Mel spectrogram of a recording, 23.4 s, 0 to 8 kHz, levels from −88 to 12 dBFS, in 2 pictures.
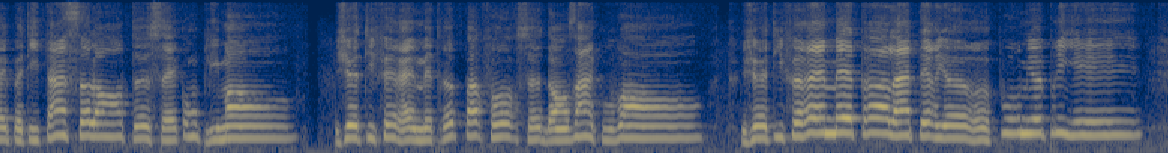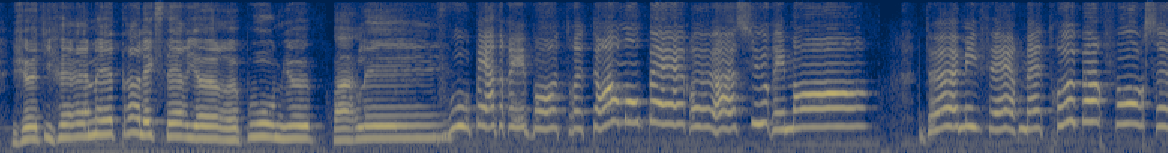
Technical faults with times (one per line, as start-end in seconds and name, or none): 3.08-3.36 comfort noise in place of the background
7.18-7.30 comfort noise in place of the background
14.94-15.02 comfort noise in place of the background
20.48-20.70 comfort noise in place of the background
